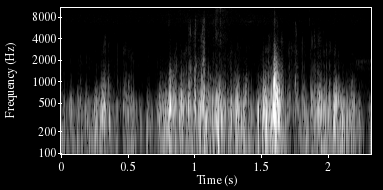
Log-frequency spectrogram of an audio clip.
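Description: Wind buffeting the microphone in uneven gusts, loudest about a second and a half in.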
